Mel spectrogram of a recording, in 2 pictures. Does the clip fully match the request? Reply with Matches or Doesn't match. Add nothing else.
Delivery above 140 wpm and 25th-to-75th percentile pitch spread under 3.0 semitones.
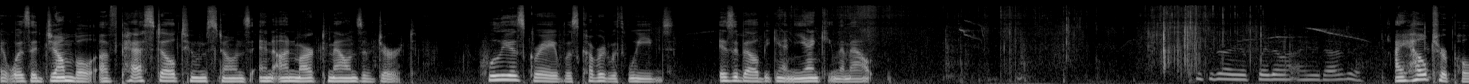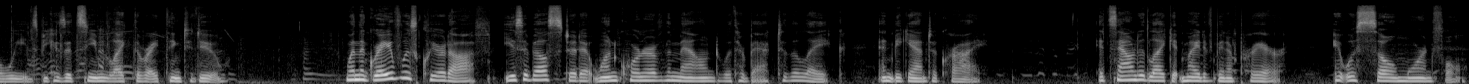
Doesn't match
